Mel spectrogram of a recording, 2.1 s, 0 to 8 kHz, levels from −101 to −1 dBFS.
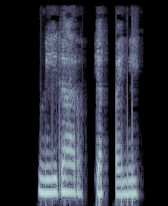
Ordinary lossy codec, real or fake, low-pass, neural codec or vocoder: AAC, 32 kbps; real; 7.2 kHz; none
